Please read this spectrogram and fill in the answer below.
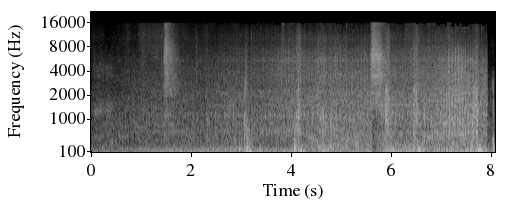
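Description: Diesel crane truck running at idle close by, with two short bursts of air hiss, one about one and a half seconds in and one about five and a half seconds in, and a single thump a little past three seconds.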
